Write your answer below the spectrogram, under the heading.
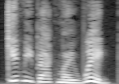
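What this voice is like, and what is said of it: Surly shouted line. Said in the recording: “shouted Maestro Antonio in a surly voice.”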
